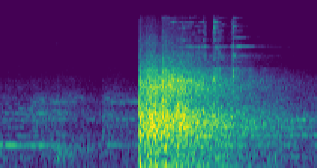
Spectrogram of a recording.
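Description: Weight stack of a seated cable row machine slamming down once as the handle is released, a single loud crash about a second in that dies away over about half a second, over background music.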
